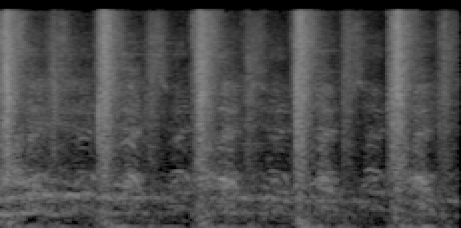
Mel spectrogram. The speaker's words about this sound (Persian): فقط سینه بزن بگو حسین اینجوری باید سینه بزن تا آخر.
